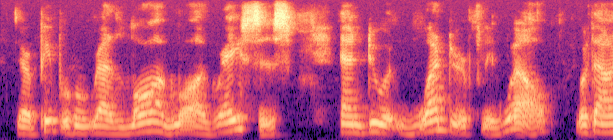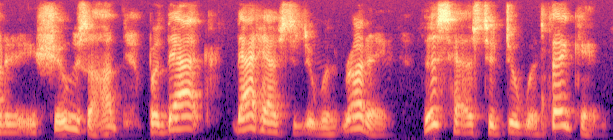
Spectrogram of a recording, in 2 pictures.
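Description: A woman's voice: lowish voice, gravelly, slightly rough. An older woman reading aloud and explaining in plain, wry, chatty asides, on a slightly dull, muffled recording. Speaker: guest reading and commenting on research studies.

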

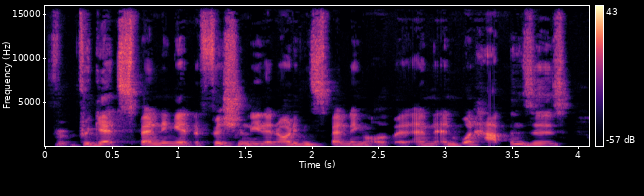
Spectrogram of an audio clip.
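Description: A man's voice: on the low side, quick pace, fairly bright tone. A man in his twenties co-hosting a podcast in a conversational interviewing style, wordy and often repeating his phrases. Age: 20s. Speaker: podcast co-host.

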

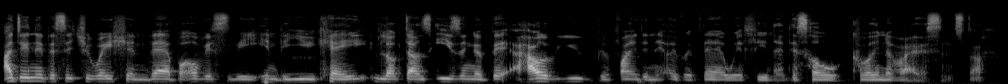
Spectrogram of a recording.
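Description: A young man from England hosts a casual podcast interview. He talks at a middling pitch and keeps stopping for ums and quick restarts as he gathers his thoughts. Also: little pitch movement, poor audio. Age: young adult. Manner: hesitant, many ums and restarts. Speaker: podcast host.

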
